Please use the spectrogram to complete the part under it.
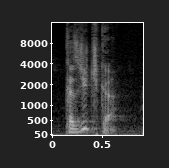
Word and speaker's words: Kazuchika: Kazuchika, right? Kazuchika Okada. Did I get that right? – That's pretty good.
